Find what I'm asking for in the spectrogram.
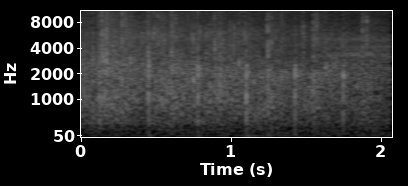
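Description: Church congregation clapping during a sermon, a steady dense patter of many hands with a few sharper individual claps standing out, moderately close, with no speech over it.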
